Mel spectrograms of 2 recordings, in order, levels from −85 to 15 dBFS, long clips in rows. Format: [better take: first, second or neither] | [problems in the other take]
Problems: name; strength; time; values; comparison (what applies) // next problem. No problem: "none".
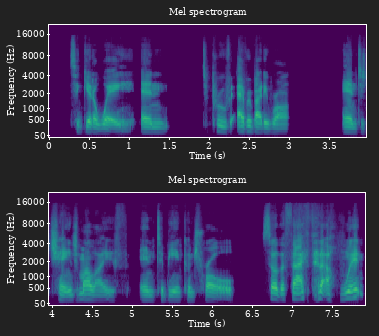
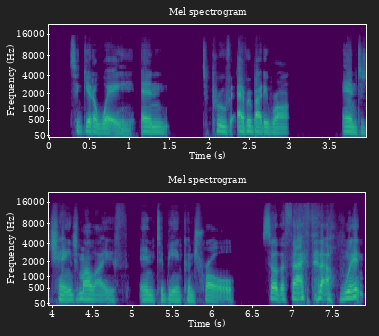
second | thin; somewhat; fading below 350 Hz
